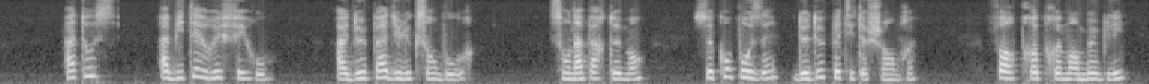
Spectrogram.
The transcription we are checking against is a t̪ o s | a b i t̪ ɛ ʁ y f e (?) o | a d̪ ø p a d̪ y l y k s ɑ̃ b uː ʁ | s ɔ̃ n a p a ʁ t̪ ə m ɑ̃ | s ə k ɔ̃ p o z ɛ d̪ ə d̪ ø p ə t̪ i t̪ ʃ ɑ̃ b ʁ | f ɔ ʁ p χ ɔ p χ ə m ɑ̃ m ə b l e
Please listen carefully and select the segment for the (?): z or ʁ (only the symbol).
ʁ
